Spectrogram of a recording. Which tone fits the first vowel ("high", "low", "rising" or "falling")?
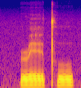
low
